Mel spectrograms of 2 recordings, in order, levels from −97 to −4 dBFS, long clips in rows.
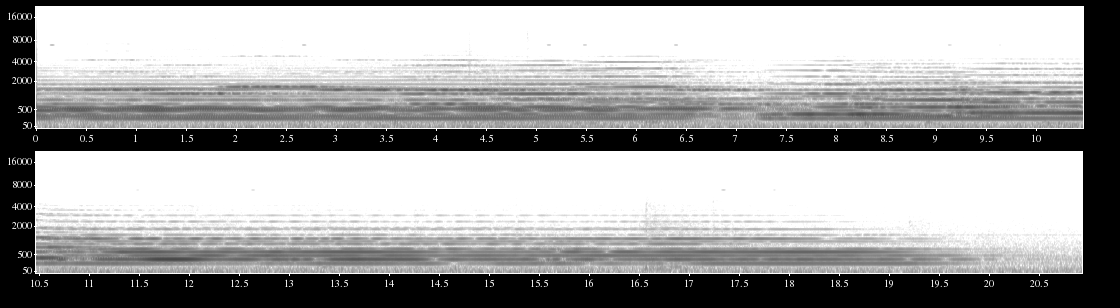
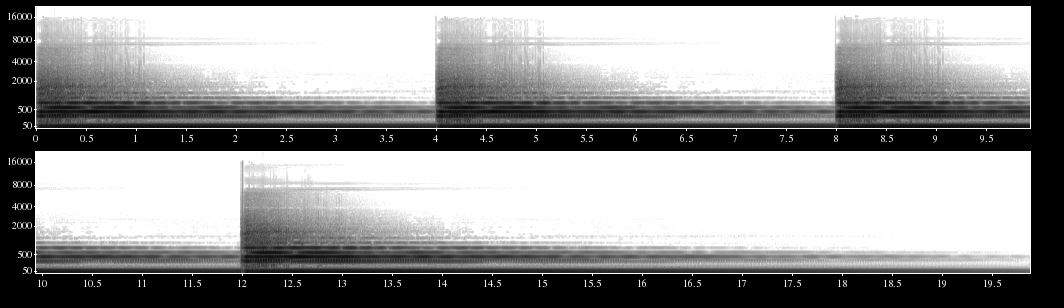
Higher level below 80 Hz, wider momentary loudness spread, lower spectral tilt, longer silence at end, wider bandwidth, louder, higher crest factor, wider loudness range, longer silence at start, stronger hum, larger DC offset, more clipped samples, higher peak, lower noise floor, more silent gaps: second, -68 dBFS vs -18 dBFS; second, 9 LU vs 20 LU; second, -7.5 dB/octave vs -9 dB/octave; second, 0.15 s vs 0.7 s; first, 5 kHz vs 4.4 kHz; second, -42 LUFS vs -15 LUFS; about the same, 14 dB vs 14 dB; second, 5 LU vs 16 LU; about the same, 0 s vs 0 s; neither; neither; neither; second, -26 dBFS vs 0 dBFS; first, -66 dBFS vs -41 dBFS; neither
